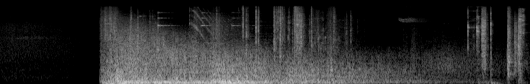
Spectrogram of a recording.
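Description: A sniper rifle shot booms in a video game, with a long rumbling tail.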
